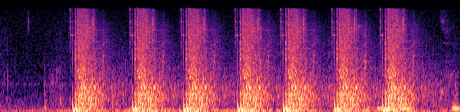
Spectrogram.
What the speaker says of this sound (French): Coup de feu, il vient d'en face.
